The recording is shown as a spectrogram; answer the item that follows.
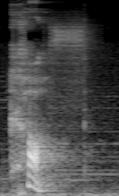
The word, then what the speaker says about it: cough: Have a cough. So cough is and notice the spelling of cough, the pronunciation is with f, but the spelling is UGH.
